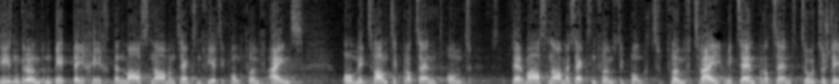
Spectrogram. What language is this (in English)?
Swiss German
